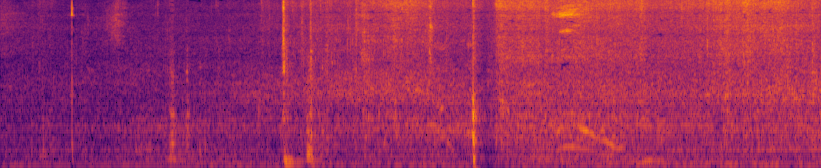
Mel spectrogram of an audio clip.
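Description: A hydrofoil surfboard and its rider hitting flat water with one sharp smack about three and a half seconds in, followed by splashing and churning water. This is a failed dock start that ends in a fall.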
